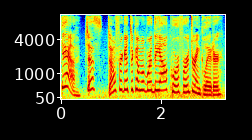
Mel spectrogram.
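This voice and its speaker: A woman's voice: sits high, big pitch swings, a little fast, fairly bright tone. A woman voicing a bold, generous female ship captain who talks casually and laughs easily, in a game cutscene.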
